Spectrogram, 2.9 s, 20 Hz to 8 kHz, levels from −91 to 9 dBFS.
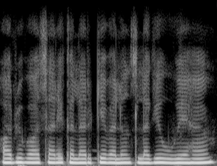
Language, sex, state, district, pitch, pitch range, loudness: Hindi, female, Jharkhand, Deoghar, 195 Hz, 190-200 Hz, -11 LUFS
